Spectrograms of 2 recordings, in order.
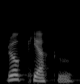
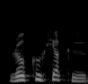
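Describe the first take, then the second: First: The u vowel is dropped between k and h. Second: Both words are said fully, with every vowel. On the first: This is a guessed middle stage. "you tend to drop the vowel" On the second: This is the guessed original form. "maybe it did start out as Roku Hyaku"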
